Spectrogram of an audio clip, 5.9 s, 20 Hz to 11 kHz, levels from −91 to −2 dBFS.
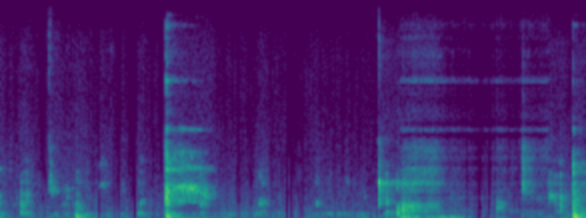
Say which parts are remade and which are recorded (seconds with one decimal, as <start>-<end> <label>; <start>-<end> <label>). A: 0.0-4.0 recorded; 4.0-5.5 remade; 5.5-5.9 recorded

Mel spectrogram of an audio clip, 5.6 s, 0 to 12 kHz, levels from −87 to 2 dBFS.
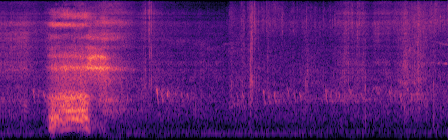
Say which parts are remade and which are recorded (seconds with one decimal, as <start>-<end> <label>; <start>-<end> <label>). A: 0.0-2.8 remade; 2.8-4.2 recorded; 4.2-5.1 remade; 5.1-5.6 recorded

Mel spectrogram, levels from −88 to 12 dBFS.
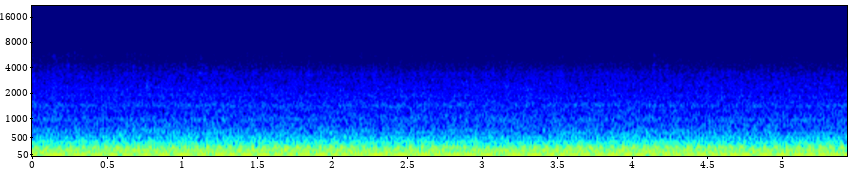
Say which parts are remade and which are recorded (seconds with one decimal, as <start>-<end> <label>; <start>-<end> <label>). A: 0.0-0.6 remade; 0.6-1.7 recorded; 1.7-4.0 remade; 4.0-5.4 recorded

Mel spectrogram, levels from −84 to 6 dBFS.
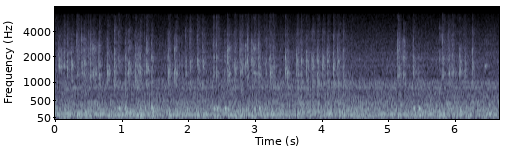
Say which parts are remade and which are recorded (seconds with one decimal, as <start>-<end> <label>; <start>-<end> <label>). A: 0.0-0.6 remade; 0.6-2.0 recorded; 2.0-4.4 remade; 4.4-5.7 recorded; 5.7-6.7 remade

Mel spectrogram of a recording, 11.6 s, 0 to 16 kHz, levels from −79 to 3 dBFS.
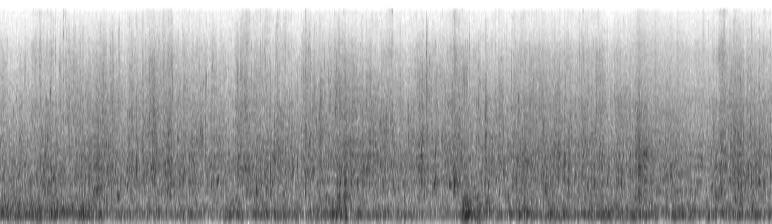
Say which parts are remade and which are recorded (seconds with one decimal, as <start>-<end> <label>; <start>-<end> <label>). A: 0.0-9.5 recorded; 9.5-10.6 remade; 10.6-11.6 recorded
